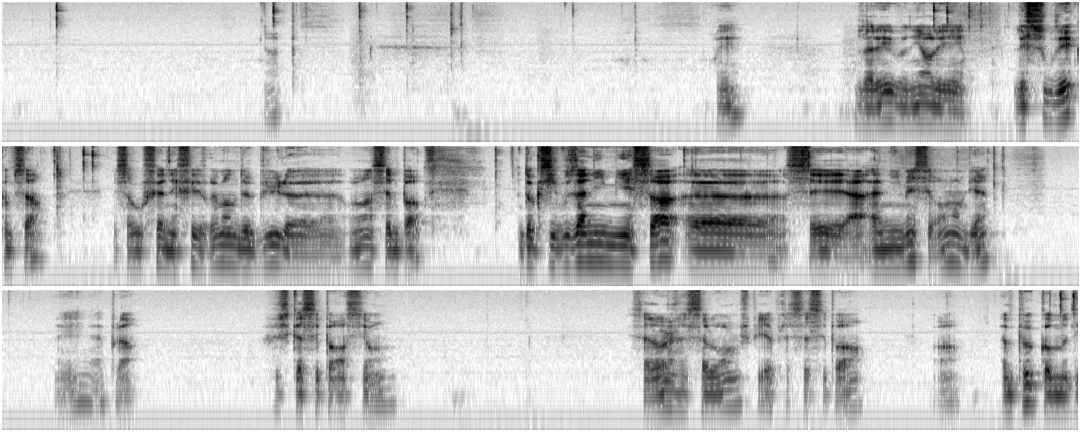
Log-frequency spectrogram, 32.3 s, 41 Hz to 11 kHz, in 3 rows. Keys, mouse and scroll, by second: 0.5-3.0 drag, 3.0-3.5 scroll up 1, 3.5-4.4 scroll up 1, 4.6 g, 4.7-6.4 middle drag, 9.3 click, 9.6-11.7 middle drag, 11.5 click, 12.0-13.0 scroll up 1, 13.0-15.8 middle drag, 15.8-16.2 scroll down 1, 16.2-17.9 middle drag, 18.7 click, 19.3-20.1 scroll down 1, 20.7 g, 32.1 click.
